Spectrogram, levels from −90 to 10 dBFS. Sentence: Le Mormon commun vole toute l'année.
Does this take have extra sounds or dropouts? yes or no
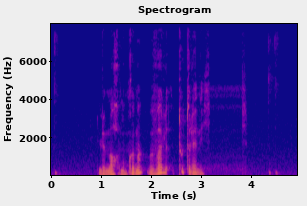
no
